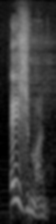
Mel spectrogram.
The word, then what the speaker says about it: Eichmann: que más un hombre, Adolf, me cuesta la pronunciación de él, Eichmann creo que es, espérese, sí, Eichmann.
